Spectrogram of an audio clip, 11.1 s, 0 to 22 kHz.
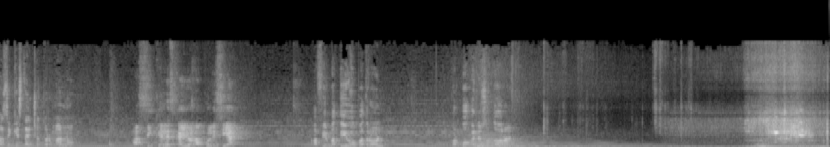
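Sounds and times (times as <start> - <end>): car engine starting and revving: 9.0 - 11.0.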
